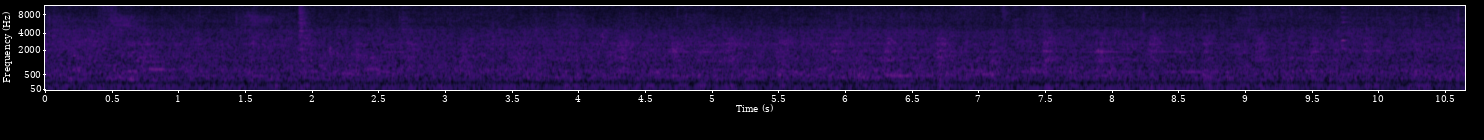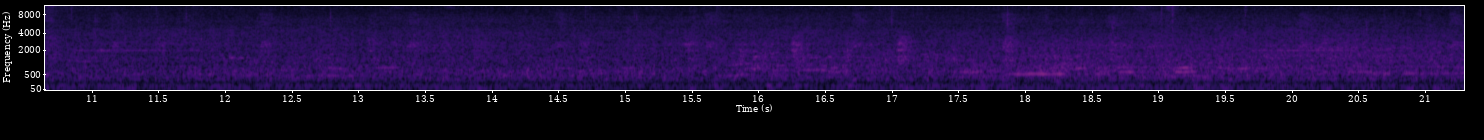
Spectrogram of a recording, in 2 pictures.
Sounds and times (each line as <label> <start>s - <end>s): murmur 0.0s - 21.2s
music 0.0s - 21.2s
small waves 0.0s - 21.2s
